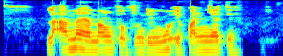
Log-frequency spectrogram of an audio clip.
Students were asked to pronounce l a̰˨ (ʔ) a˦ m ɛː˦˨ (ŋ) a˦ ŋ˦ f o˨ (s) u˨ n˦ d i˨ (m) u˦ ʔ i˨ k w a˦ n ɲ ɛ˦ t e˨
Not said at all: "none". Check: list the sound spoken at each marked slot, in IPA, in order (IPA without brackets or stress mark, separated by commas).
ʔ, m, f, ɲ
